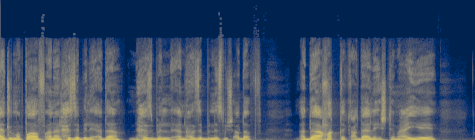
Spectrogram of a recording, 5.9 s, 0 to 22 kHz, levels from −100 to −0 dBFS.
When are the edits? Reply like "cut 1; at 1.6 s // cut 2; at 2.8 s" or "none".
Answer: cut 1; at 1.0 s // cut 2; at 1.6 s // cut 3; at 2.8 s // cut 4; at 4.0 s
